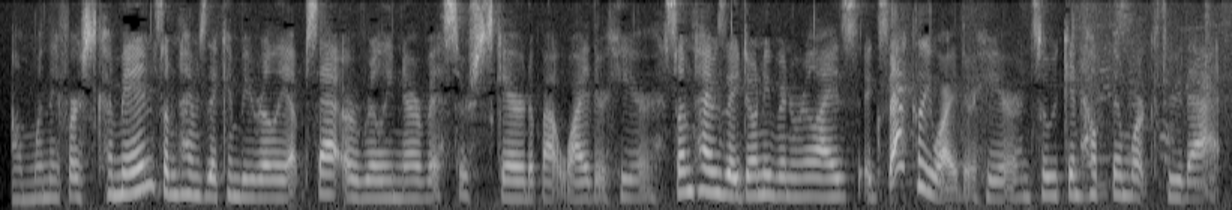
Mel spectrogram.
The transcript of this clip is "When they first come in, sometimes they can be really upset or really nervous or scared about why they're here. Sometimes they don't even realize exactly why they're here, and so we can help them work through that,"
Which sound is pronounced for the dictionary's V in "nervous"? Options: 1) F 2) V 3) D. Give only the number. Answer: 2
